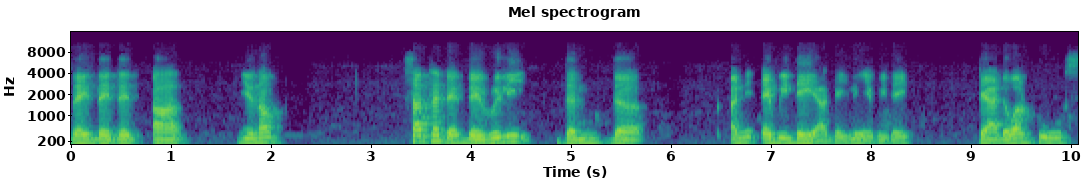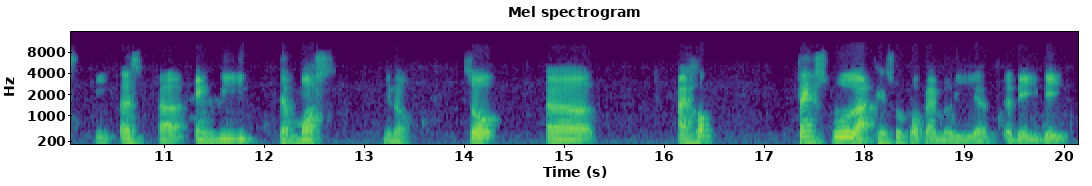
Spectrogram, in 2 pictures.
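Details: 39-year-old multilingual man with aphasia and word-finding difficulty after a stroke in March 2019; aphasia.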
